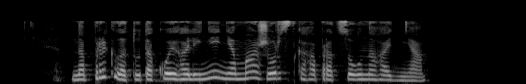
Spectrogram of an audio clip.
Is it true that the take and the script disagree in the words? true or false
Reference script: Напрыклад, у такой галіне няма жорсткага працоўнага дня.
false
